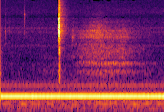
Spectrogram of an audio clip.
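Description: A steady mid-pitched electronic tone, like an electrical whine, with a single sharp click about three-quarters of a second in and a soft hiss just after.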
